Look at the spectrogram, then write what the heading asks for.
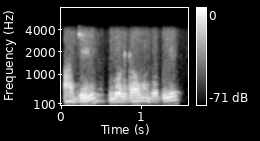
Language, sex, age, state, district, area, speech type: Hindi, male, 30-45, Madhya Pradesh, Katni, urban, conversation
